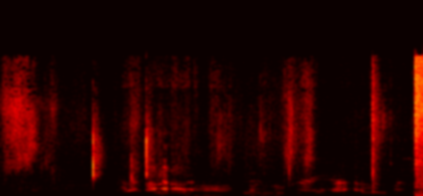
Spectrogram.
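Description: Quiet speech with a few sharp clicks or snaps, one about a second in and another near the end.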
